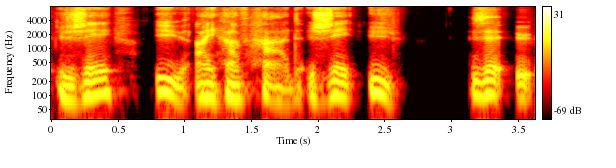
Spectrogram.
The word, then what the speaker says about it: eu: J'ai eu. J'ai eu. So EU is pronounced E, except for the past participle of avoir, which is U.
